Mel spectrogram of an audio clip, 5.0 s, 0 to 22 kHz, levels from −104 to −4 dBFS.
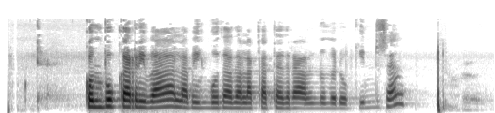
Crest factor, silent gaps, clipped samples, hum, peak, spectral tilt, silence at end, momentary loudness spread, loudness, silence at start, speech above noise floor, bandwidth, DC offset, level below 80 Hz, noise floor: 24 dB; none; under 0.1%; none; -2 dBFS; -5 dB/octave; 0.95 s; 21 LU; -24 LUFS; 0.85 s; 44 dB; 11 kHz; under 0.1%; -74 dBFS; -68 dBFS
